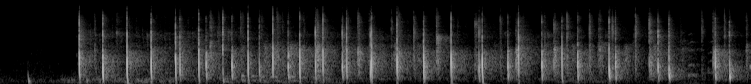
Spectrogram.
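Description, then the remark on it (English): Hand claps mimic a spinning prize wheel as a player spins in a letter-guessing game: sharp, rapid claps in a steady ticking run, starting quick and gradually spacing out as if the wheel slows, with no talking. “Wheel of Clapping”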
